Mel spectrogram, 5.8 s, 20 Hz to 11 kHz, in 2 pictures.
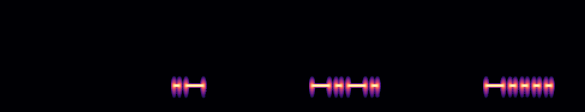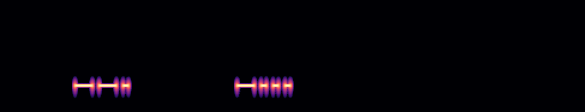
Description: Morse code, heard as a keyed tone, about 40 wpm, spaced as for 14 wpm, 700 Hz. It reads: AC6GB
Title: USA Call Signs - 5 Characters - 6x Character Spacing - 40wpm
